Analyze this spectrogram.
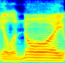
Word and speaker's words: Illinois: I got Illinois winning it all, and it's nice. Illinois, not Illinois. The S is silent.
